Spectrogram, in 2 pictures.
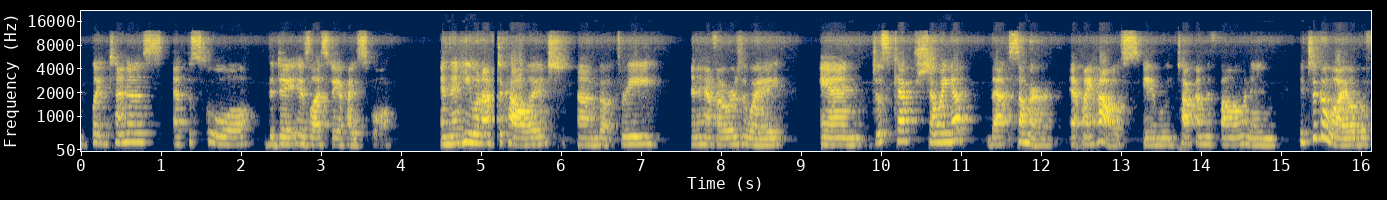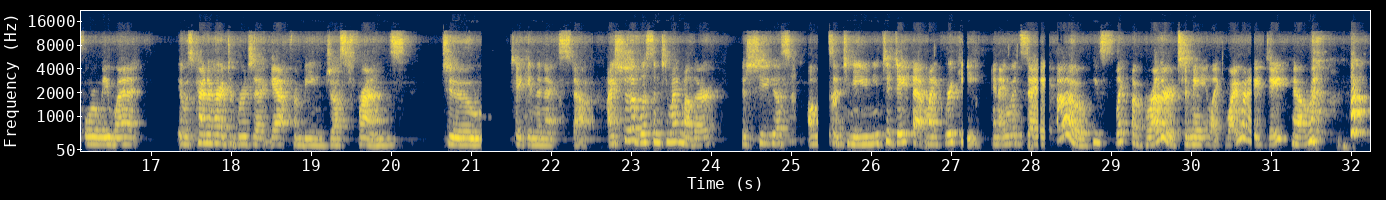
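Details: Adult woman speaking; ordinary speech.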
